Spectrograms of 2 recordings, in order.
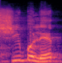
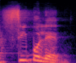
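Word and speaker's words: shibboleth: Sabi sa verse 6, "Ah, sabihin mo ang shibolet." At sinabi niya, "Sibulet sapagkat hindi niya mabigkas ito ng tama.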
